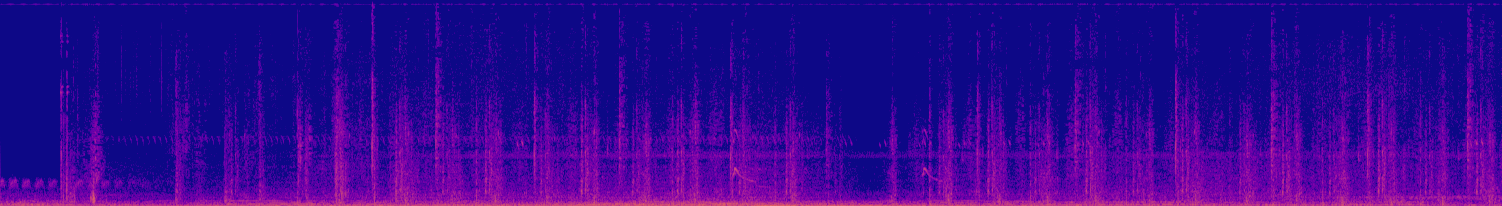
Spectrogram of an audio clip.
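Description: A soldier's boots scuff and rustle over dry, gravelly ground.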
